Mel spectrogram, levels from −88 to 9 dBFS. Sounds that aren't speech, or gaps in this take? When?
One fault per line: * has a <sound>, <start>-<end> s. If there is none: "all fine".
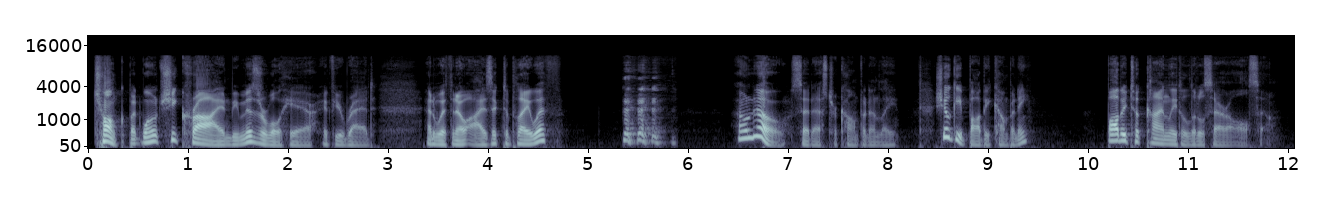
* has a laugh, 5.3-5.9 s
